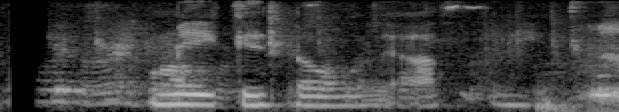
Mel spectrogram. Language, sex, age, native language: Icelandic, female, 9, Icelandic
